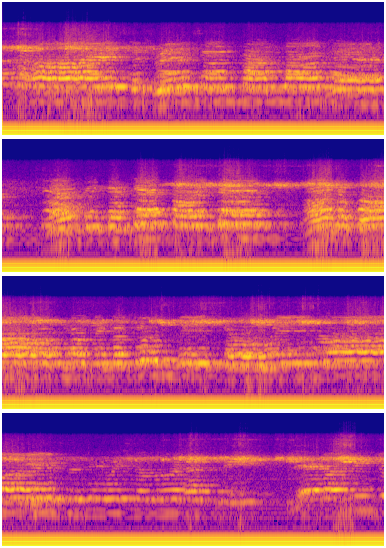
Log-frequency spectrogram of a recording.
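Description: Small church choir of men's and girls' voices singing unaccompanied Orthodox liturgical chant, several voice parts sustaining notes together.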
